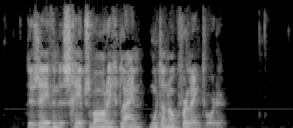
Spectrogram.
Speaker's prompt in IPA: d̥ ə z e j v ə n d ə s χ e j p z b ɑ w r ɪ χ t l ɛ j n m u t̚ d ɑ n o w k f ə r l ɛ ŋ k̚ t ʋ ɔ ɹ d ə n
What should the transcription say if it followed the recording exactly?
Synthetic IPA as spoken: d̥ ə z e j v ə n d ə s χ e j p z b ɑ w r ɪ χ t l ɛ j n m u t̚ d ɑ n o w k f ə ɹ l ɛ ŋ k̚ t ʋ ɔ ɹ d ə n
